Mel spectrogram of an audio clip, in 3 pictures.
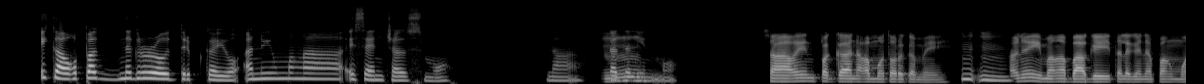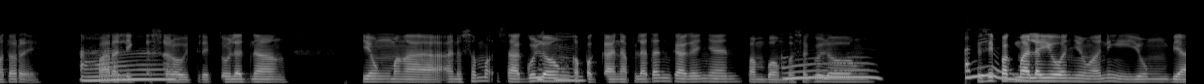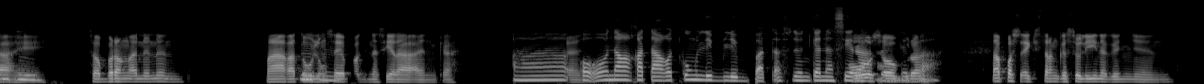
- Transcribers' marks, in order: tapping; other background noise; background speech
- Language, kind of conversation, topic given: Filipino, unstructured, Ano ang pinakamasayang alaala mo sa isang biyahe sa kalsada?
